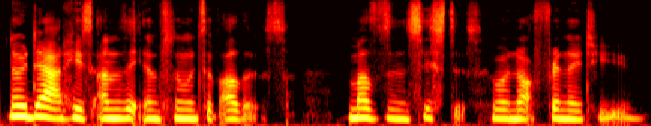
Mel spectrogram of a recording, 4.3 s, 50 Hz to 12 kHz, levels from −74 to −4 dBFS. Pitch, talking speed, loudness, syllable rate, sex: 205 Hz, 220 wpm, -21 LUFS, 6.9 syllables/s, female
